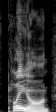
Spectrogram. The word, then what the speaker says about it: Plaion: such as warhorse has rebranded itself as play on pronounced as in a press release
